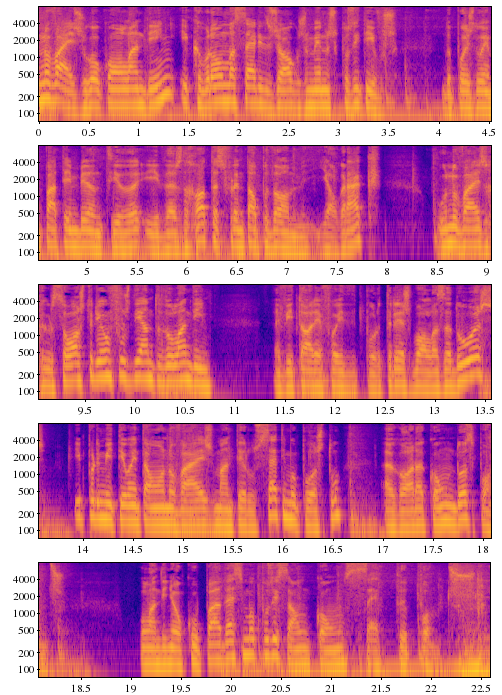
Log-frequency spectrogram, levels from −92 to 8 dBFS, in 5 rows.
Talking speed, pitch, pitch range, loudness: 175 wpm, 125 Hz, 110-140 Hz, -15 LUFS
